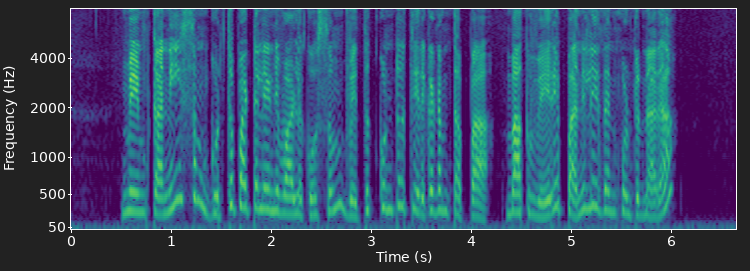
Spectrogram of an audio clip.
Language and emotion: Telugu, disgusted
